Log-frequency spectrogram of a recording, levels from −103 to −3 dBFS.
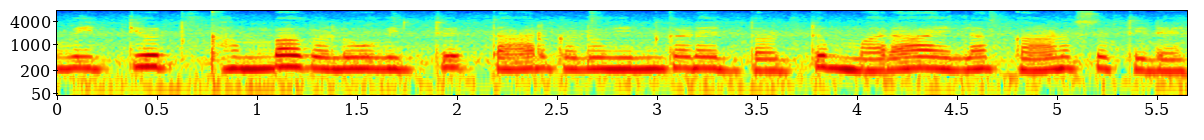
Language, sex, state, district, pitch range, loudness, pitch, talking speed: Kannada, female, Karnataka, Raichur, 210-235 Hz, -17 LUFS, 230 Hz, 105 wpm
